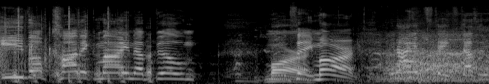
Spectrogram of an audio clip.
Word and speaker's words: Maher: It's pronounced Maher.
